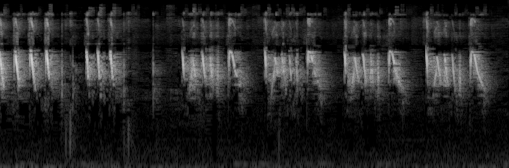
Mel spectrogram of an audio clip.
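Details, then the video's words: Ciblek gunung, or hill prinia, delivering varied bursts of song: short groups of two to four high, sharp chirps separated by brief pauses, the groups repeated about every half second. Faint low background noise. "burung cigun atu sering di sebut ciblek gunung gacor fariasi tembakannya"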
